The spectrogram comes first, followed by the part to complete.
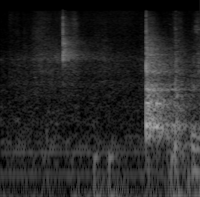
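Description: A faint click, then about one and a half seconds in a single sharp clunk with a short ring: a turbocharger being set down on a hard floor.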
